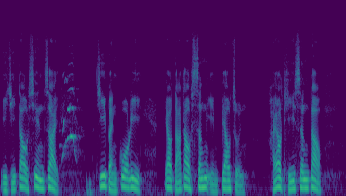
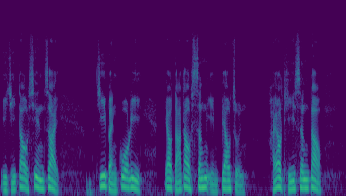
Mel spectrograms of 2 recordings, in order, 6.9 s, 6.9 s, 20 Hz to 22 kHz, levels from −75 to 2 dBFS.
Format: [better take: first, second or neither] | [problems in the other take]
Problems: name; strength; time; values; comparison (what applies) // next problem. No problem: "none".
second | dog barking; noticeable; at 1 s; peak 4 dB below the speech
